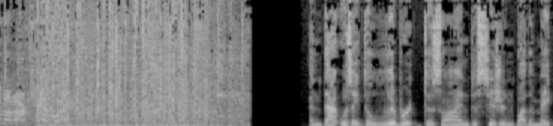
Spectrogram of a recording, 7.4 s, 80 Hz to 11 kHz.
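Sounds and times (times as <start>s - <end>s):
ship's cannons firing in a video game: 0.0s - 3.4s
speech: 4.2s - 7.3s.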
